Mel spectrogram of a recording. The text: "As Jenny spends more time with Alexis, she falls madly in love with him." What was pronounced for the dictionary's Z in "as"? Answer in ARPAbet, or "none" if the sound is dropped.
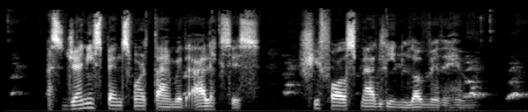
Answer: S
